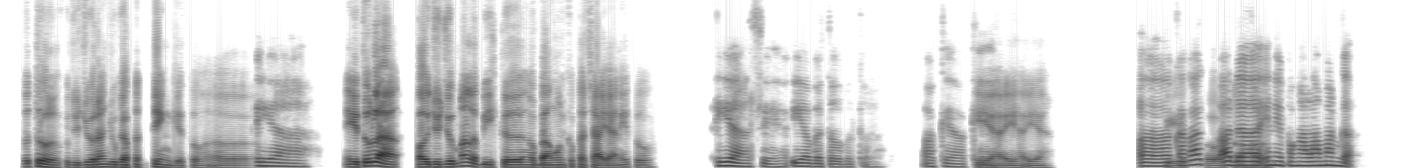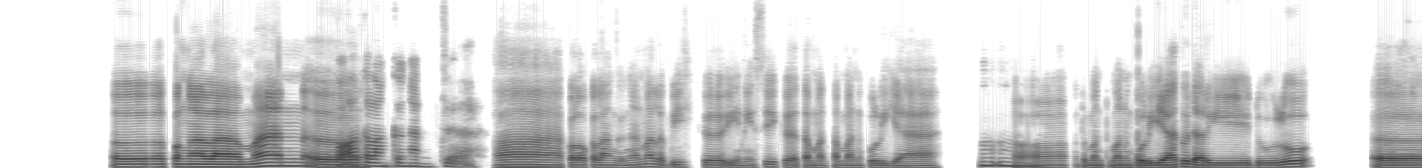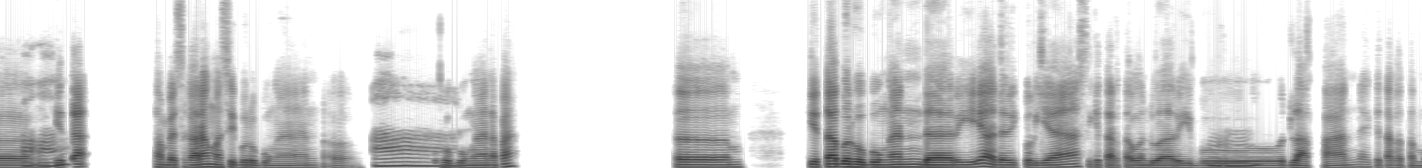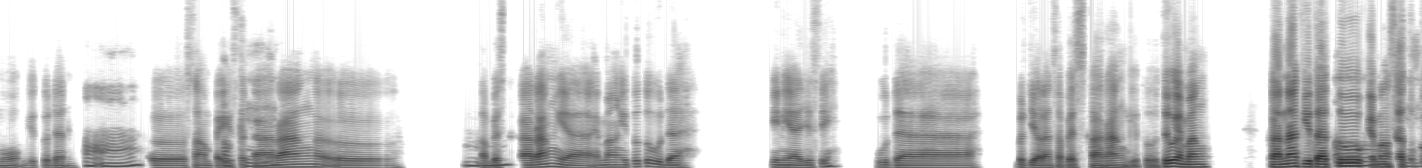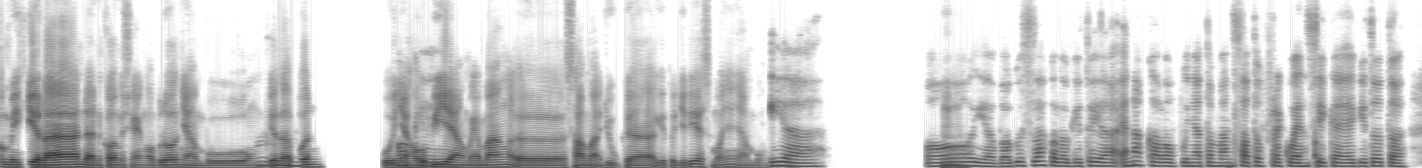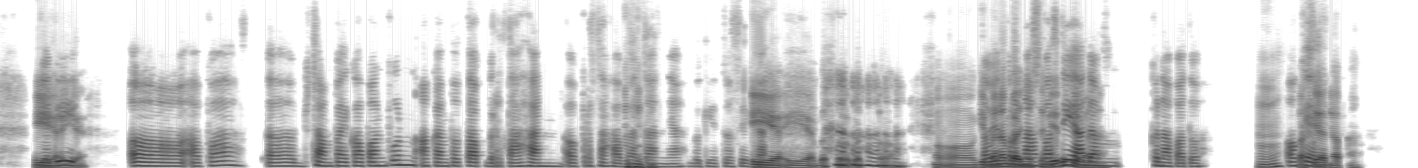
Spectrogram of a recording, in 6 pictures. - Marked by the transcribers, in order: tapping; other noise; other background noise; chuckle; chuckle
- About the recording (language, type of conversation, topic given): Indonesian, unstructured, Apa yang membuat persahabatan bisa bertahan lama?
